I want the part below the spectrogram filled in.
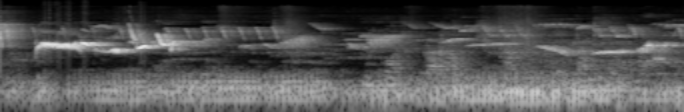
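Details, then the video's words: White-rumped shama lure song for stirring another bird into singing: a loud whistled and trilled phrase at the start, then fainter scattered notes over a low rumbling background. "pancingan murai batu AGAR BUNYI jitu untuk JADIKAN murai batu GACOR EMOSI"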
